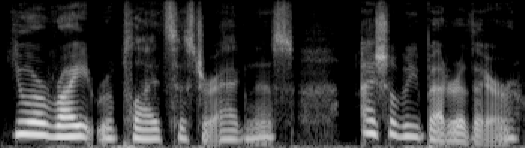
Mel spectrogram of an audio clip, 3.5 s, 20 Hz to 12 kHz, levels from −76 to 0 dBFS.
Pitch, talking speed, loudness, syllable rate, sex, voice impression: 195 Hz, 190 wpm, -19 LUFS, 5.7 syllables/s, female, feminine, adult-like, slightly sincere, calm, friendly, slightly sweet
